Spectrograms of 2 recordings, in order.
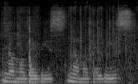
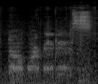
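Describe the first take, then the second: First: Softer, firm repeat of no more babies; quiet insistence. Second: Breathy whisper trailing off. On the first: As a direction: say it low, half to yourself. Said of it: "repeats, fading". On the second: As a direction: drop to a whisper, like a private vow. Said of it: "repeats, fading to whisper". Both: Real, not acted.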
